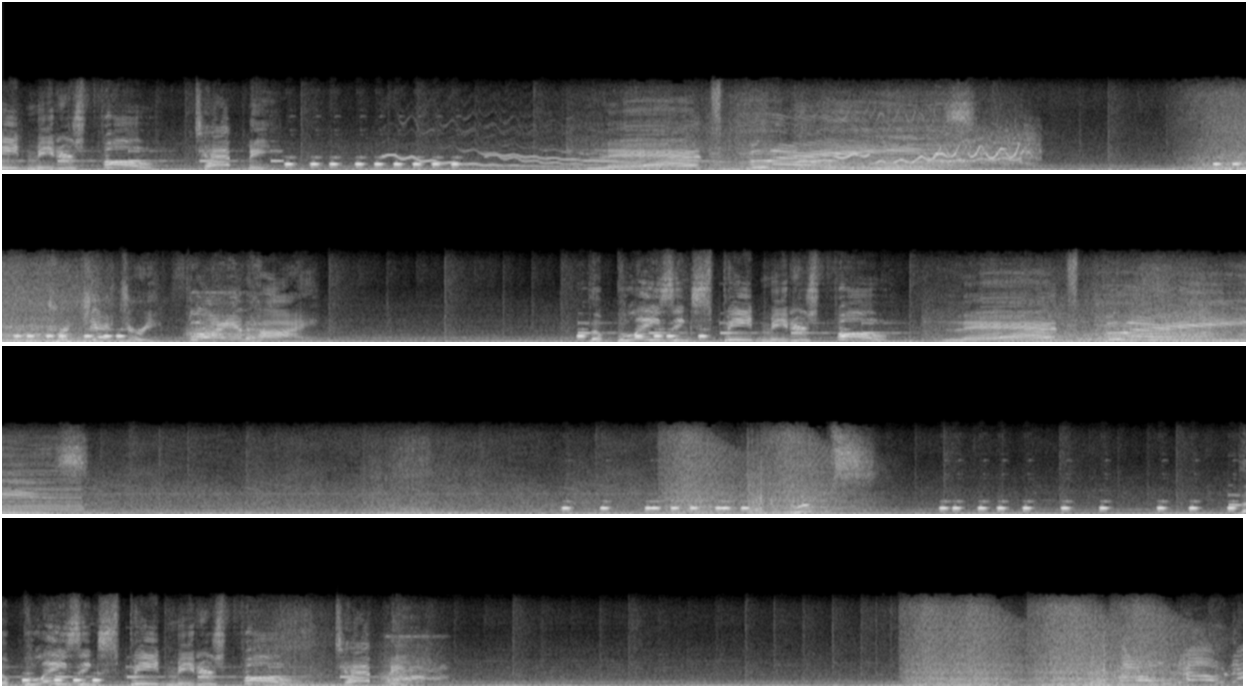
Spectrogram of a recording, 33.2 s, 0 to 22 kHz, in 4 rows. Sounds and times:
Speech: 0:24.8 - 0:27.9, 0:32.3 - 0:33.1.

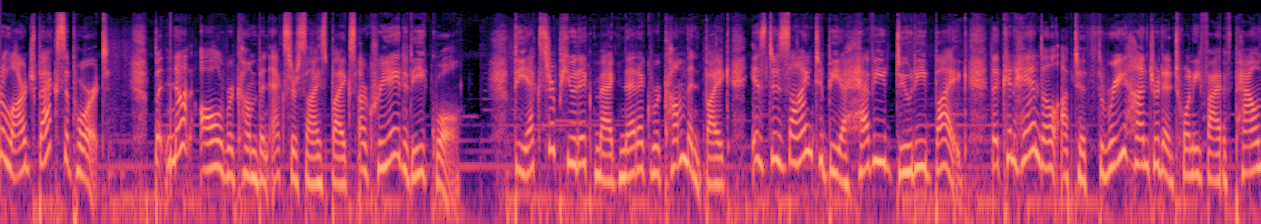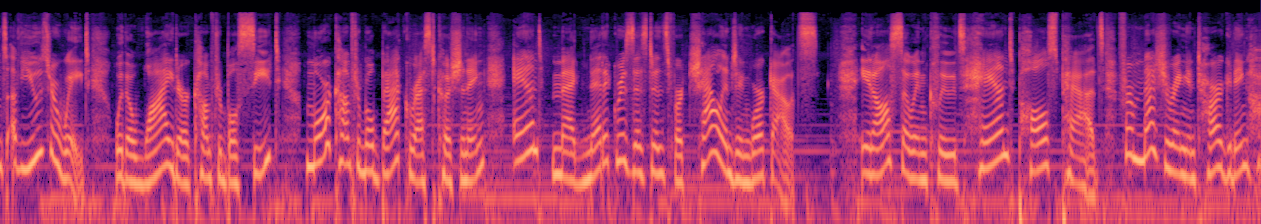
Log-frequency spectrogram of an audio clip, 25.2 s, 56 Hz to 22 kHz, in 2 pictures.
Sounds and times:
Music: 0:00.0 - 0:25.2
Speech: 0:00.0 - 0:25.2.

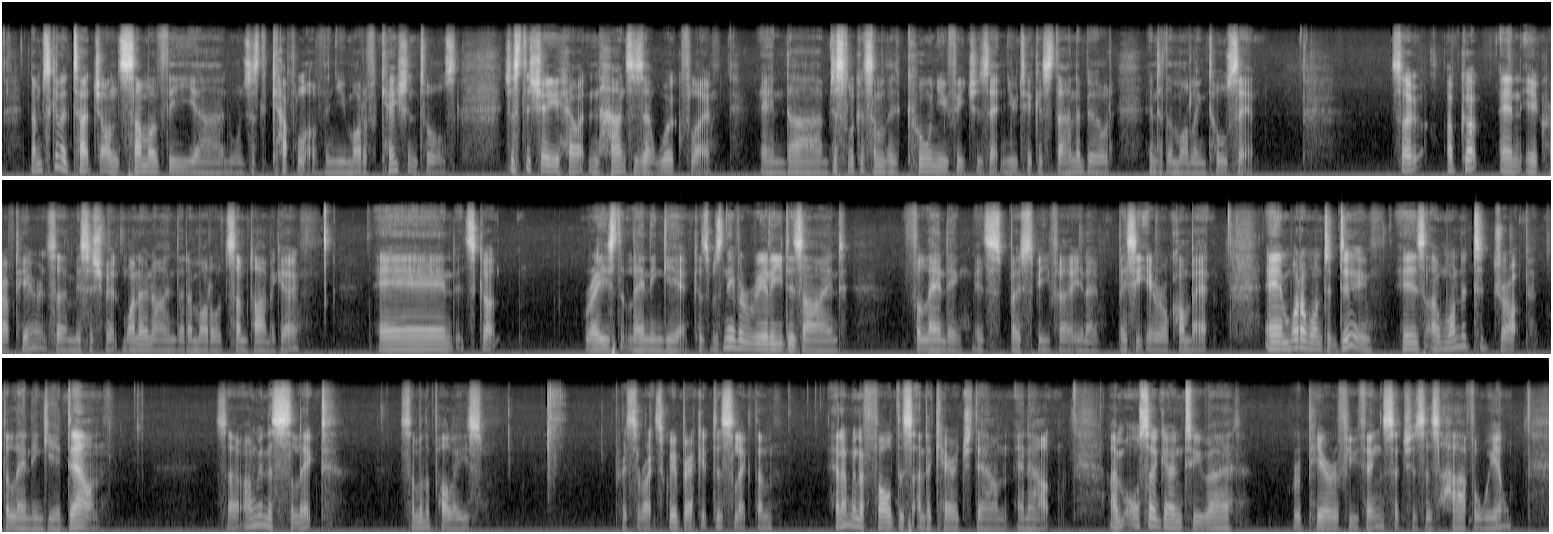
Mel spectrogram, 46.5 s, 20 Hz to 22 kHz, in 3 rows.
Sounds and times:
Speech: 0:00.3 - 0:12.6, 0:13.9 - 0:20.5, 0:21.4 - 0:24.0, 0:24.6 - 0:32.1, 0:33.1 - 0:34.4, 0:35.0 - 0:35.9, 0:37.1 - 0:46.1.

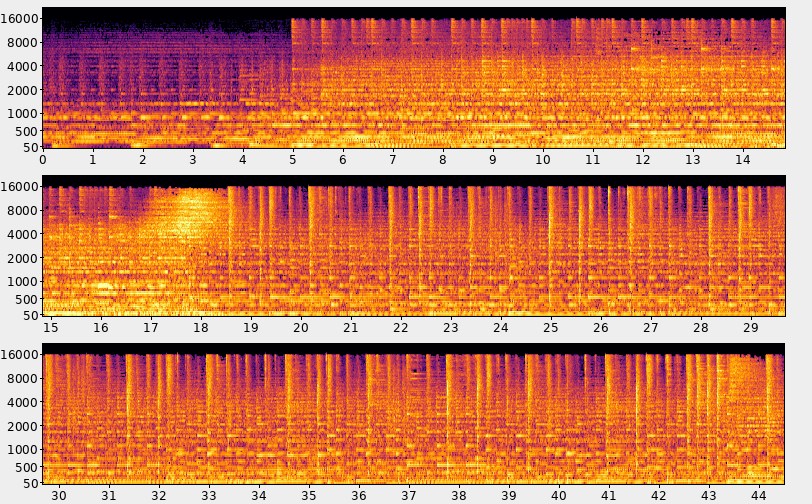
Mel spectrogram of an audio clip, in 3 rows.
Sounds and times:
Music: 0:00.0 - 0:44.5.

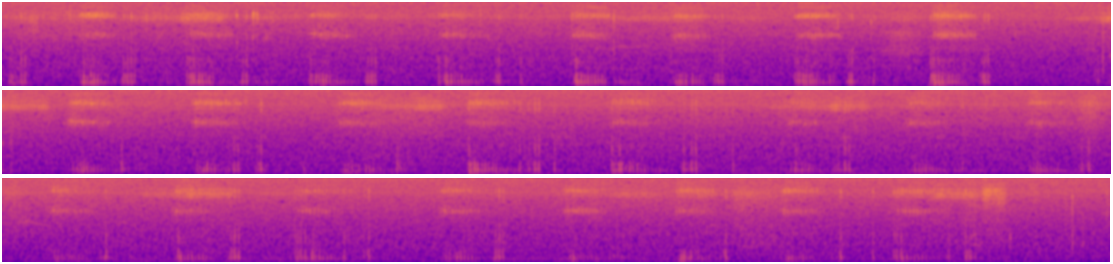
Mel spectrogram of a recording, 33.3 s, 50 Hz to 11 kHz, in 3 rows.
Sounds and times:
Purr: 0:00.0 - 0:07.3, 0:07.9 - 0:10.0, 0:10.8 - 0:12.4, 0:13.0 - 0:13.8, 0:14.4 - 0:25.9, 0:26.6 - 0:32.3.

